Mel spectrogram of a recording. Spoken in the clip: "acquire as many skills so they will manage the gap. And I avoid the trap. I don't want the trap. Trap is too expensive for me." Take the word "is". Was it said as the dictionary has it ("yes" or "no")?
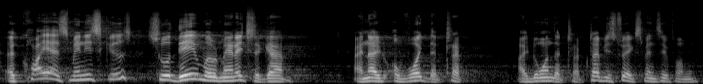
no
